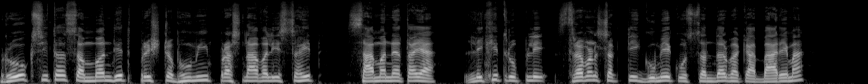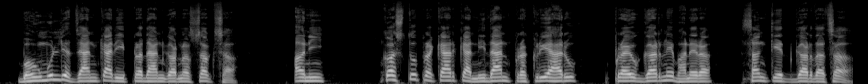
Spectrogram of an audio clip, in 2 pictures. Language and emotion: Nepali, neutral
